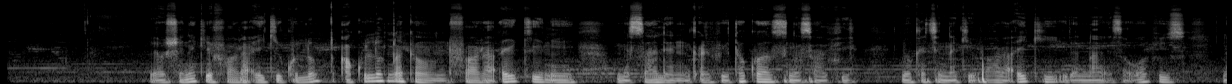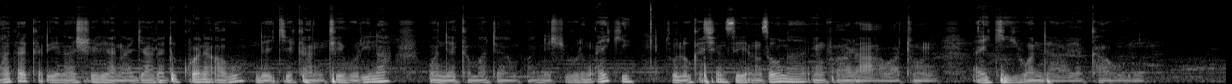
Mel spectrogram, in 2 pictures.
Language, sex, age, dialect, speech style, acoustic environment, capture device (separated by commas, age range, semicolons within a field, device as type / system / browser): Hausa, male, 35-44, Nigeria - Kano, happy; anxious; tired; relaxed; nervous; excited; focused; stressed, people talking; music; nature; silence; traffic; construction; appliances, mobile / Linux / Chrome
